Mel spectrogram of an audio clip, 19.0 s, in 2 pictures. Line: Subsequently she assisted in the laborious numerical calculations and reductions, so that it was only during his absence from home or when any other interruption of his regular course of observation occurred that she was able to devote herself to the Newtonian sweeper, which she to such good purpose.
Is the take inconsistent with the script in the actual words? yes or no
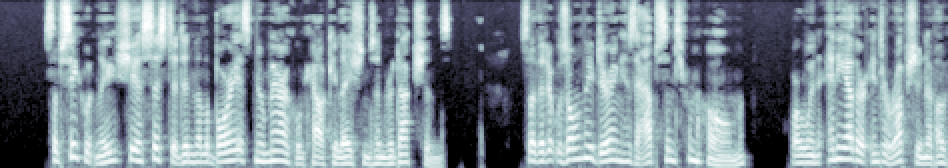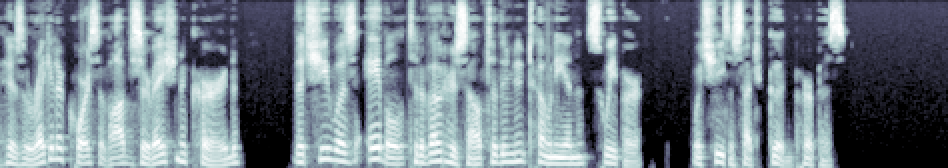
no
